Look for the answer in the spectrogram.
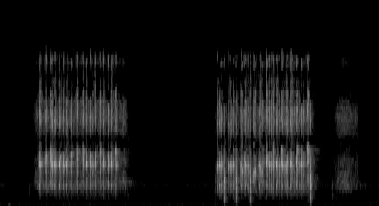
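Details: Sony PSP UMD disc drive: two long bursts of harsh, high-pitched scraping screech, then a brief third, as the drive spins up.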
